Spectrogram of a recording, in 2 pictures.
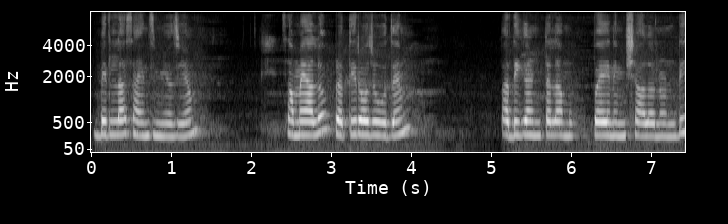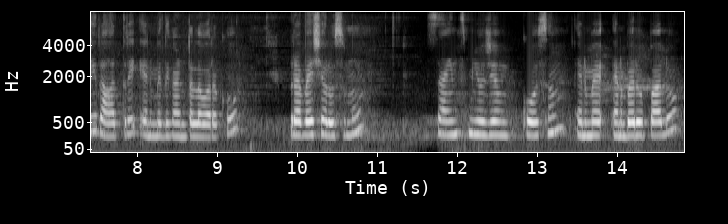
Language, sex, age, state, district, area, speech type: Telugu, female, 18-30, Telangana, Nagarkurnool, urban, spontaneous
